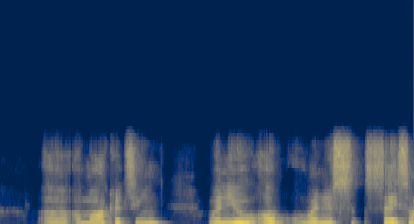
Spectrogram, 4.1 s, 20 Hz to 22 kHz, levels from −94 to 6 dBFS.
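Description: Muffled, hoarse and faintly robotic from start to finish, the speech in this clip carries Opus voice compression. Nothing reaches above about 9 kHz, so the top of the band is gone. The voice's buzz has a coarse, grainy edge. That points to Opus's SILK linear-prediction mode working in wideband at a low rate. The heavy damage fits a bitrate of around 10 kbps, too little to code the excitation finely.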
